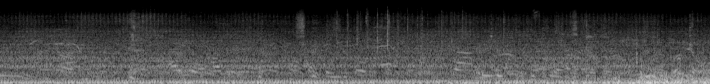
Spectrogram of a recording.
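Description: Men and women chat quietly nearby.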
